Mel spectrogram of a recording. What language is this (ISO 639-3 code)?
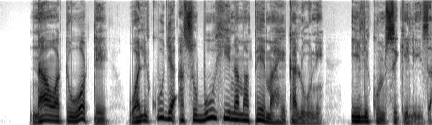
swa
